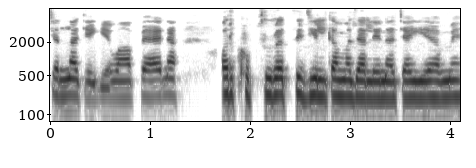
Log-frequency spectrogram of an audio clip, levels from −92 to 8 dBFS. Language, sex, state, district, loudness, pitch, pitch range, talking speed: Hindi, female, Uttar Pradesh, Deoria, -17 LUFS, 215 Hz, 200-225 Hz, 220 wpm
